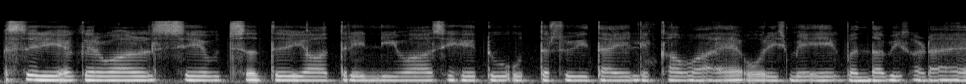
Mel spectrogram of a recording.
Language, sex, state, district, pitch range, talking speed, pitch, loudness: Hindi, female, Rajasthan, Jaipur, 185-195 Hz, 110 wpm, 190 Hz, -16 LUFS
